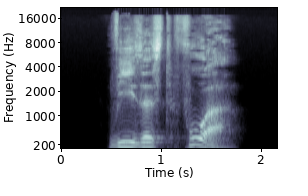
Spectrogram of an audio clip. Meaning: second-person singular subjunctive II of vorweisen
- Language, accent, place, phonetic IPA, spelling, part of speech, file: German, Germany, Berlin, [ˌviːzəst ˈfoːɐ̯], wiesest vor, verb, De-wiesest vor.ogg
